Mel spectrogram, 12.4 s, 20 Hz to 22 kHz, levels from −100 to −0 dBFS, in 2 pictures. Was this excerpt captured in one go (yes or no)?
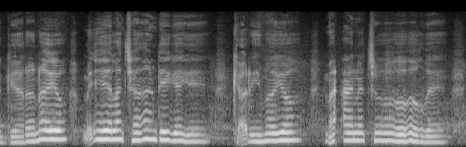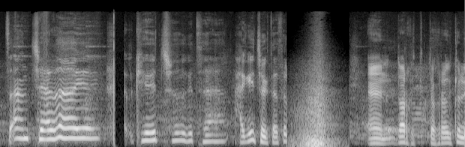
no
